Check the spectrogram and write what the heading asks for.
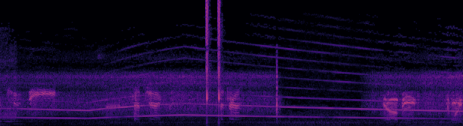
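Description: A siren wailing, its pitch sliding slowly up and then slowly down. A voice is heard briefly in the middle and again near the end, and there are two quick clicks about three seconds in.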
